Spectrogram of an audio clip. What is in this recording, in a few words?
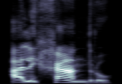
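"alejandro", Spanish, female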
